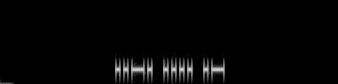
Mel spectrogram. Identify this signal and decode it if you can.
Morse code, heard as a keyed tone, about 30 wpm, 700 Hz. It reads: FHA
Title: USA Call Sign Postfixes - 3 Letters 30wpm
